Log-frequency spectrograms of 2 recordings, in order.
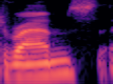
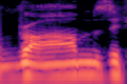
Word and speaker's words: Rams: So it's my YouTube is David Rams. It's like Ram like the animal, but with two M's. So it's David Rams, or Rams if you were German, maybe that's how you would pronounce it.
